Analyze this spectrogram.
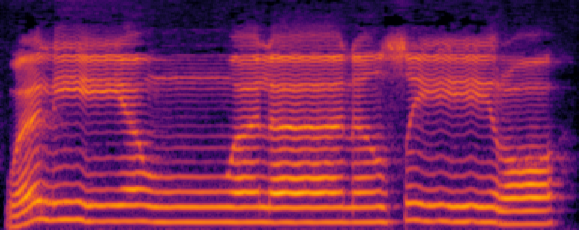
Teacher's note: Asalnya waliyan. Tapi bila datang waw masuk beserta dengung 2 harakat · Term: idgham biqunna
